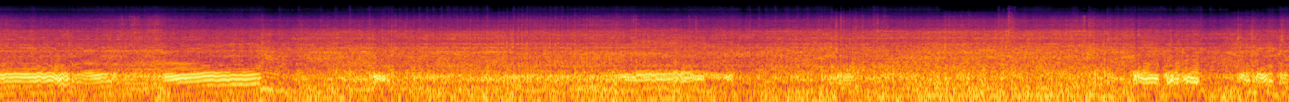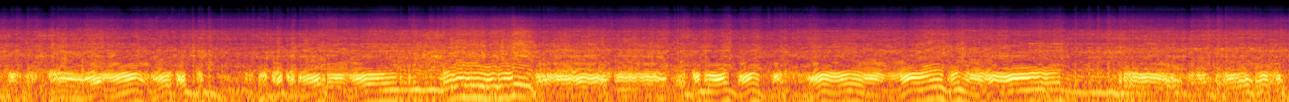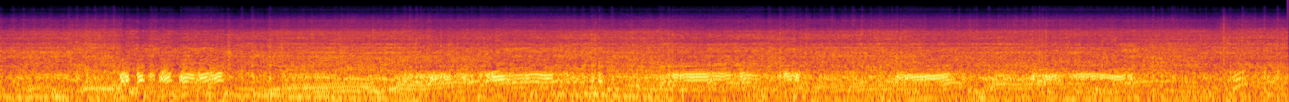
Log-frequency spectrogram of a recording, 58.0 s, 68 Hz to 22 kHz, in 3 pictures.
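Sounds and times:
two-stroke motorcycle engine revving: 0:00.0 - 0:58.0.

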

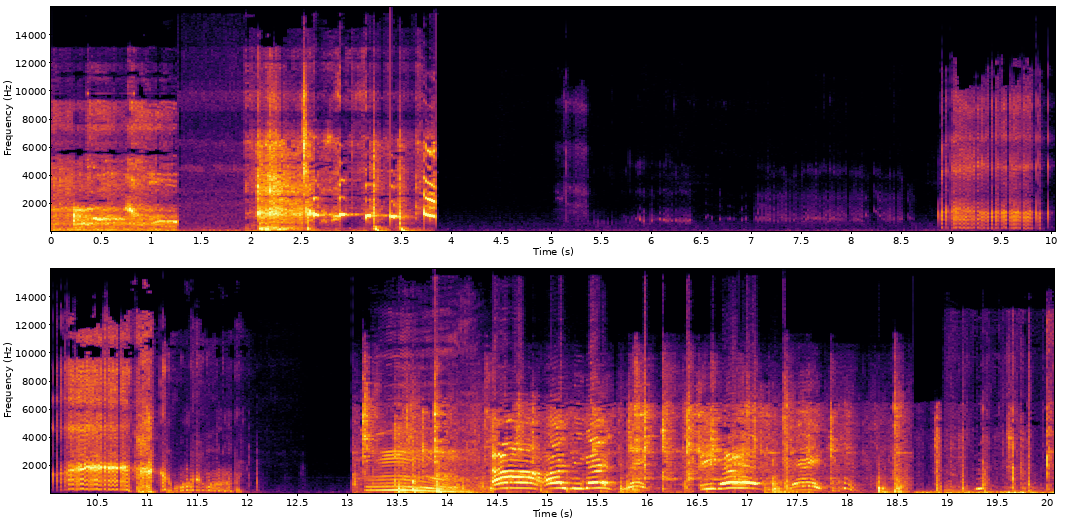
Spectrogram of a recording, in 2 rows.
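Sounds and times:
dog growling: 0:05.4 - 0:12.2.

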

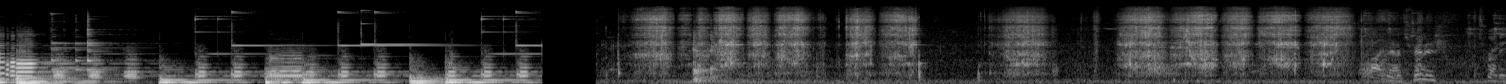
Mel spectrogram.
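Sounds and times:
steel tools scraping wet concrete: 0:06.0 - 0:14.3.

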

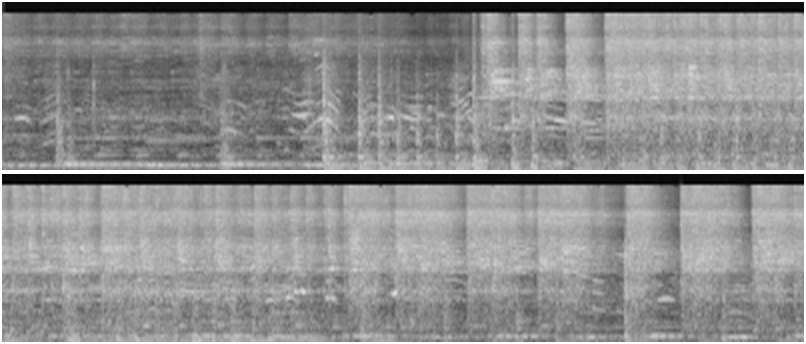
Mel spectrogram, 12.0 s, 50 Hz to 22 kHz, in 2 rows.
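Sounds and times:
hand cymbals clashing: 0:00.0 - 0:12.0
large drums beating: 0:00.0 - 0:12.0.

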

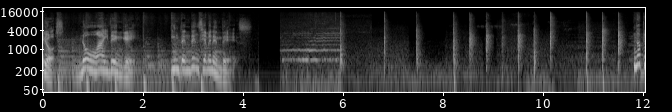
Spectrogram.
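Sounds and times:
mosquito buzzing whine: 0:04.7 - 0:05.9
hand claps: 0:06.8 - 0:11.7.

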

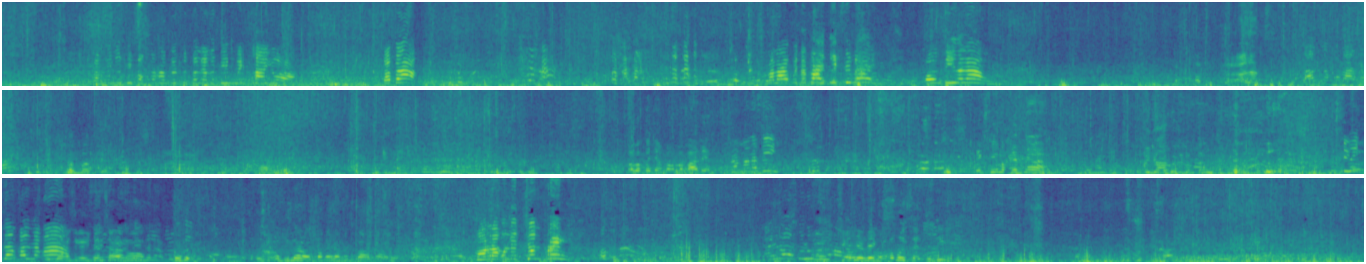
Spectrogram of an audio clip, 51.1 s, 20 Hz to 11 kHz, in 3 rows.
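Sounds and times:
sea water splashing on hull: 0:00.0 - 0:51.0
wind buffeting microphone: 0:00.0 - 0:51.0.

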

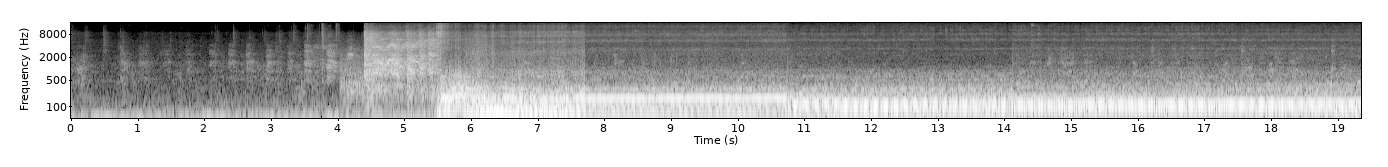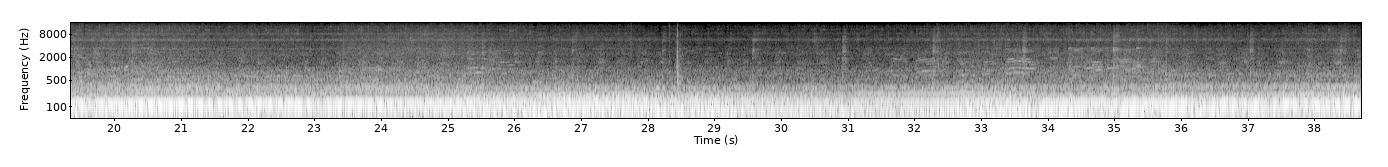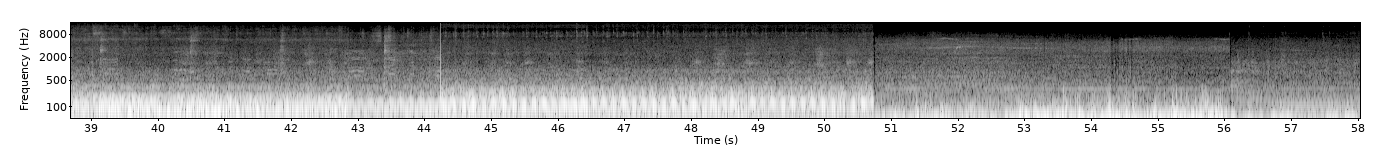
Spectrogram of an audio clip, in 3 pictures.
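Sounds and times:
car engine starting and idling: 0:03.5 - 0:50.8.

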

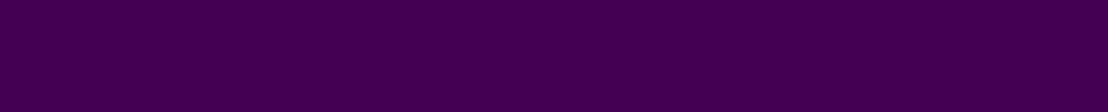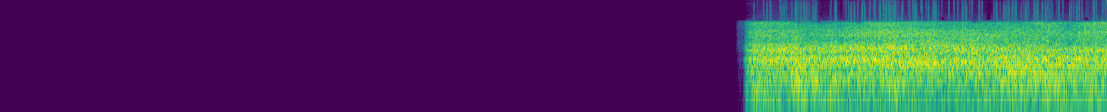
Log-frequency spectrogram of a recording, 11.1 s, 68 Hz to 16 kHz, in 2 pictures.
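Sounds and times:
road noise: 0:09.2 - 0:11.0
wind buffeting microphone: 0:09.2 - 0:11.0.

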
